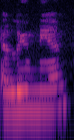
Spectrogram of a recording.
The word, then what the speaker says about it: aluminium: with aluminium is that you can either say aluminum which is what it's actually meant to be pronounced as but people say differently and we normally say aluminium and like envelopes when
